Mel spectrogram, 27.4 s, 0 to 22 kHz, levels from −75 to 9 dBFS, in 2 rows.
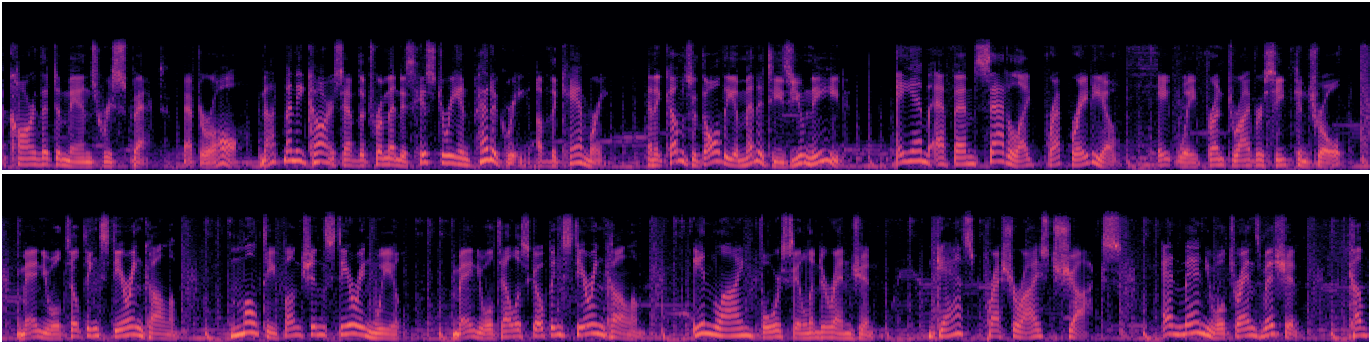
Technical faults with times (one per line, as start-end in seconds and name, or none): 0.00-27.36 gain pumping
